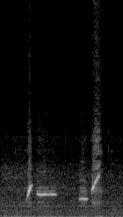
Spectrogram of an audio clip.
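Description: Sheepdog command whistles blown one after another: a sharp rising chirp, a long steady tone, a short flat note, then another rising chirp, close and clear with nothing else over them.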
